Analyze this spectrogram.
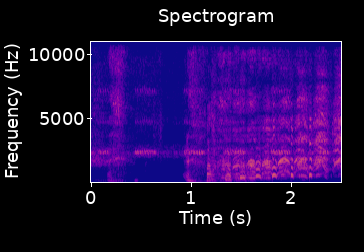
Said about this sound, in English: Oh, God, you hit me with the crickets?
